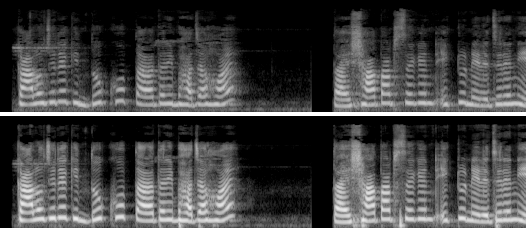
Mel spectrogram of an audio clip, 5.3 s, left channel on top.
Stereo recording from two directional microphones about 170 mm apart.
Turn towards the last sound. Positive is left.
turn(degrees=-40)  # may be behind; listen again after turning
